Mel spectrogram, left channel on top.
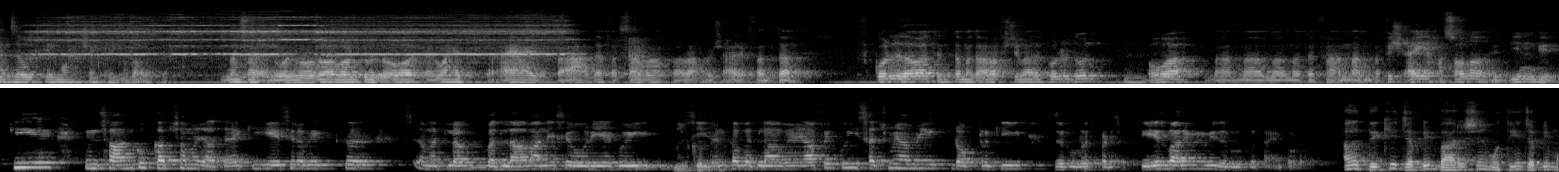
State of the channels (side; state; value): both; different; correlation -0.01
